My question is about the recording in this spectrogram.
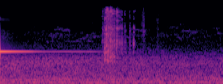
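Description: A single high note from a toy xylophone ringing out and fading away, followed by a brief faint noise about a second in.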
